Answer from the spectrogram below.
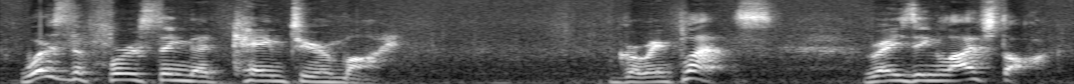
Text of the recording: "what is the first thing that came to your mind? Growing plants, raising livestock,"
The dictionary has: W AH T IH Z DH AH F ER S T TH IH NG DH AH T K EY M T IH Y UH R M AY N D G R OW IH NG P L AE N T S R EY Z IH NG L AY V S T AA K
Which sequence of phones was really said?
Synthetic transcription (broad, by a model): W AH T IH Z DH AH F ER S T TH IH NG DH AH T K EY M T IH Y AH R M AY N D G R OW IH NG P L AE N T S R EY Z IH NG L AY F S T AA K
